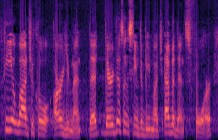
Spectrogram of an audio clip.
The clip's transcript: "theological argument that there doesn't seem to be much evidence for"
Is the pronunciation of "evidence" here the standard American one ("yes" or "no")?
yes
